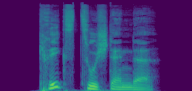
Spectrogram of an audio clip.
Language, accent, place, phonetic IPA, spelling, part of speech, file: German, Germany, Berlin, [ˈkʁiːkst͡suˌʃtɛndə], Kriegszustände, noun, De-Kriegszustände.ogg
- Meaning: nominative/accusative/genitive plural of Kriegszustand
